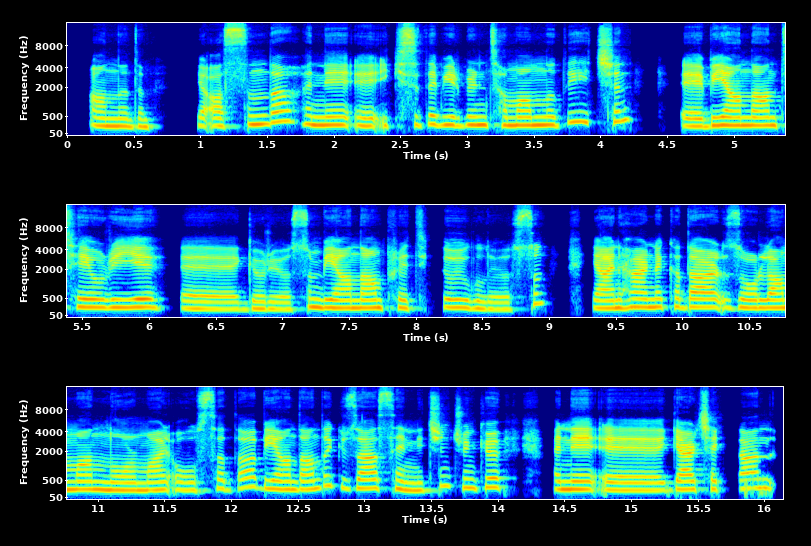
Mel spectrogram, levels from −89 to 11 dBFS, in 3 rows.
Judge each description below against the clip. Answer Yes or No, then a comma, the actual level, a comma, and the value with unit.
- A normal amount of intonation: No, narrow, 2.3 semitones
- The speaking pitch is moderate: No, high, 230 Hz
